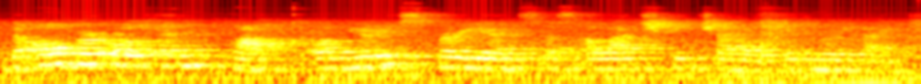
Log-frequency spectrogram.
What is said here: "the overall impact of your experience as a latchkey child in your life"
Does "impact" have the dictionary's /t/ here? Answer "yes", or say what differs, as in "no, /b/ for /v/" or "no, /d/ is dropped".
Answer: no, /t/ is dropped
